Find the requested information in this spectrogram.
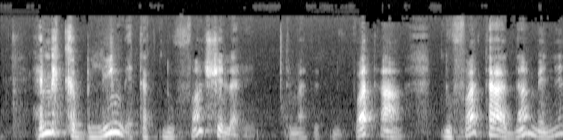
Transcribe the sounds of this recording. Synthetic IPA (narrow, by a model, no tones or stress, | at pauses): hemːekʰablimet̪hat̪nufaʃela̰hḛmst̪omaʁet̪t̪nufat̪ha | t̪nufat̪haːd̪amene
